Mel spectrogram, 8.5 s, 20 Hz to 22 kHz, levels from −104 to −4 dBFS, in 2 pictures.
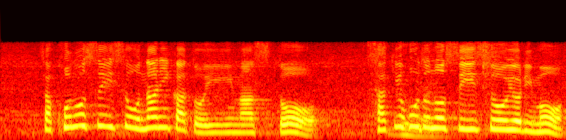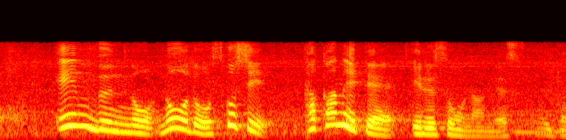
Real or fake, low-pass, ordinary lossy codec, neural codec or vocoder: real; 7.2 kHz; none; none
